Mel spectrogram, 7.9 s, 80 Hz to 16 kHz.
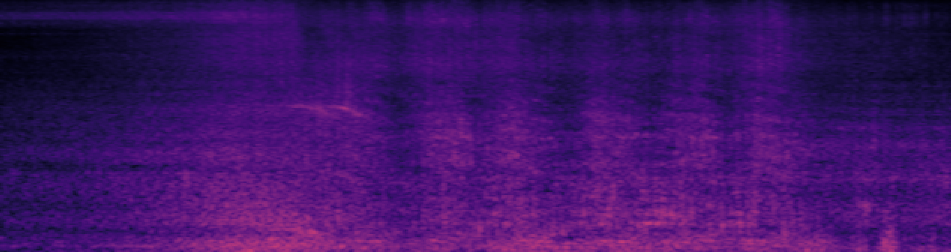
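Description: DB class 146 electric locomotive and double-deck regional coaches passing close by. The sound builds as the train approaches and is loudest about two seconds in as the locomotive goes past. The coaches then roll by with a regular rise and fall as each bogie passes over the rails.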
